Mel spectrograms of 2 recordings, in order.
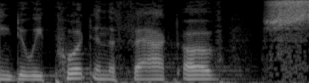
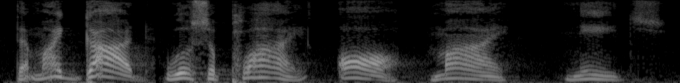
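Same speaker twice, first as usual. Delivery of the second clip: ordinary talk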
